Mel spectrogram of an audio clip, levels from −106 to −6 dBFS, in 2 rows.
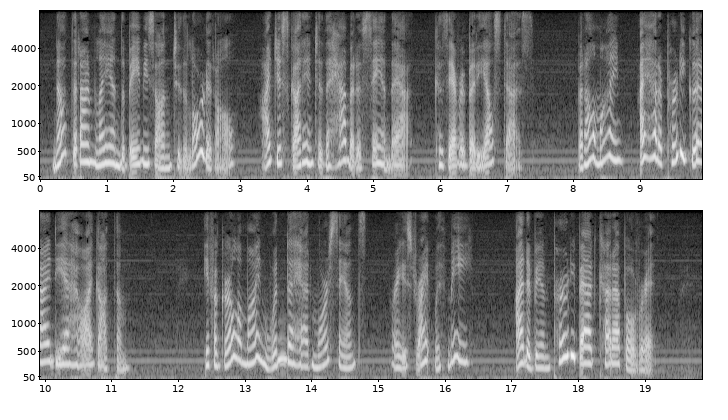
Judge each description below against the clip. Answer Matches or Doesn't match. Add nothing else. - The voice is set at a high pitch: Matches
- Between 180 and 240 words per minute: Matches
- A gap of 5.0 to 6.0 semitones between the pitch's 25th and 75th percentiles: Matches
